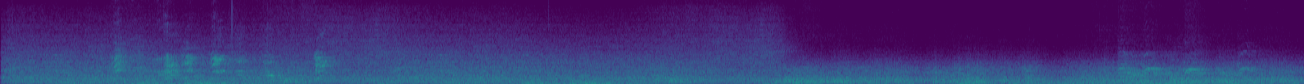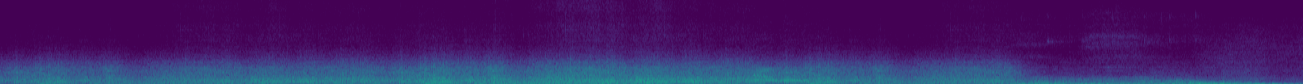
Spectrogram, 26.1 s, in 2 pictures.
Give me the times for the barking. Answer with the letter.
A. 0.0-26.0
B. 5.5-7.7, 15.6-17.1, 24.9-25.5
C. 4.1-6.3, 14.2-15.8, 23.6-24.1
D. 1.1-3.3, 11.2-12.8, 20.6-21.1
D.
